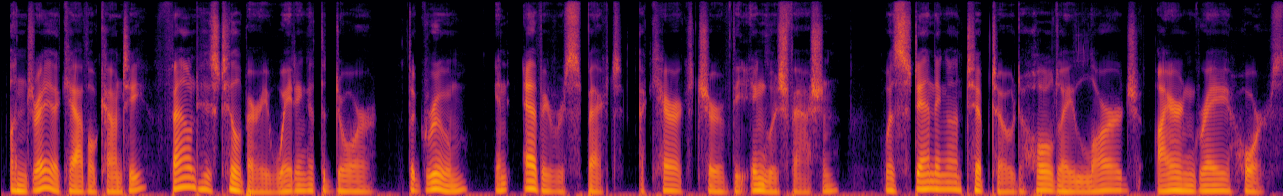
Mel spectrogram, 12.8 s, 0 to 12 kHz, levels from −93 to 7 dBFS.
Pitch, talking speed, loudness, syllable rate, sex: 95 Hz, 145 wpm, -20 LUFS, 4.6 syllables/s, male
